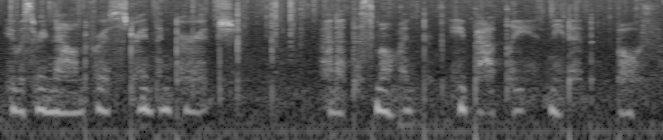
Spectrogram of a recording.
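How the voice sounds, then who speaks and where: A woman narrating a story for ASMR in a breathy, unvoiced whisper, gentle and measured, close to the mic. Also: medium pitch, completely flat delivery. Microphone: close mic, ear-to-ear ASMR. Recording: clear background noise, clicks. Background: crackling fire.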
